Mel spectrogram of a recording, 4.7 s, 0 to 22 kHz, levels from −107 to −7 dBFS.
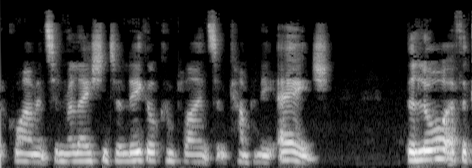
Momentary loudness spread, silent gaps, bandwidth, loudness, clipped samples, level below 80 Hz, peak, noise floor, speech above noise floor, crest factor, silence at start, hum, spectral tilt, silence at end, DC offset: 14 LU; none; 15 kHz; -25 LUFS; under 0.1%; -74 dBFS; -8 dBFS; -81 dBFS; 57 dB; 18 dB; 0 s; none; -4 dB/octave; 0 s; under 0.1%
